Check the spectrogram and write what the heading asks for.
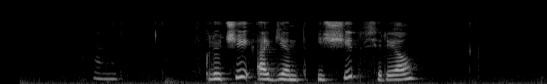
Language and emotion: Russian, neutral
